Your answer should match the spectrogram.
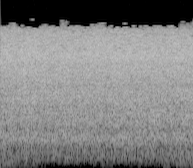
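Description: Overflow water from Lac de Saliens in the Aubrac of northern Lozère cascades down in a steady, loud, unbroken rush of white water, close by and with no voices over it.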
